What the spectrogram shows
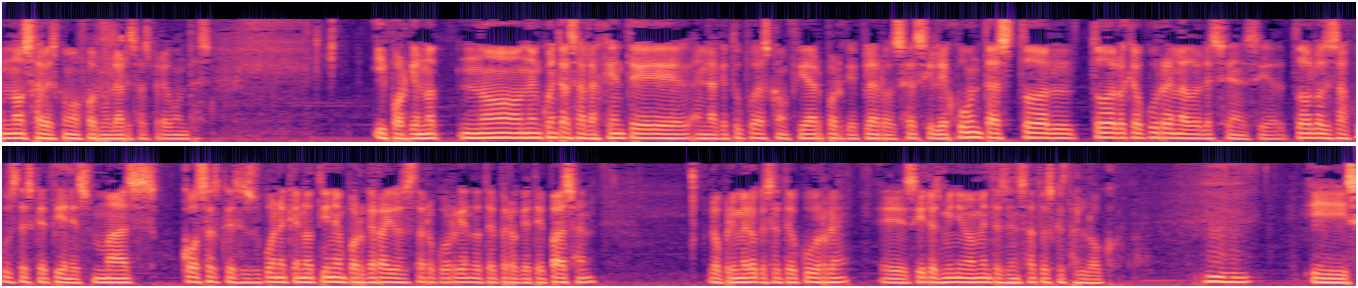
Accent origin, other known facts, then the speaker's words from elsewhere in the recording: Peru; now in Madrid, Spain; yo soy de Perú. Y mi abuela falleció en Arequipa, en el sur de Perú, y yo estaba aquí en Madrid.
